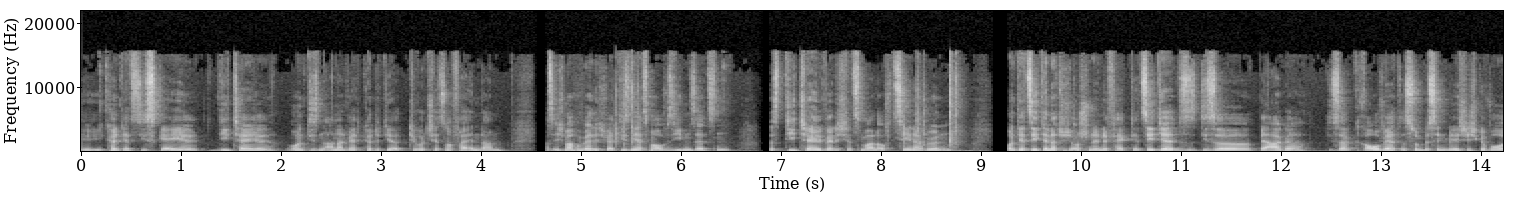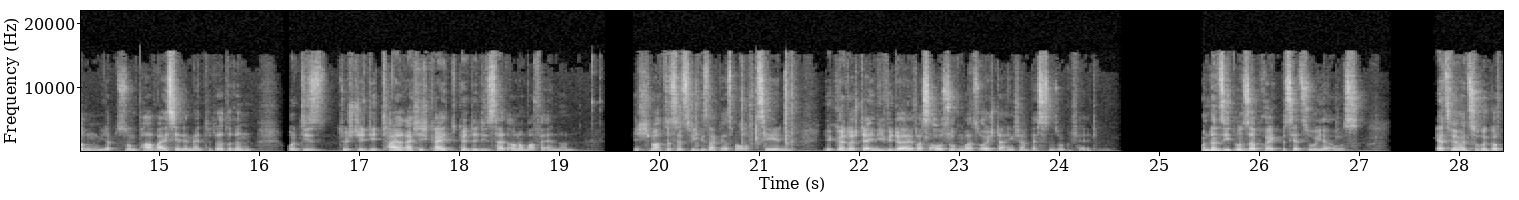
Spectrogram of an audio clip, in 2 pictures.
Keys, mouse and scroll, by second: 21.0-28.4 drag.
